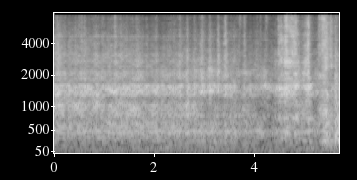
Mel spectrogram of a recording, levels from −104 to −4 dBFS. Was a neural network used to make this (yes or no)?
yes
